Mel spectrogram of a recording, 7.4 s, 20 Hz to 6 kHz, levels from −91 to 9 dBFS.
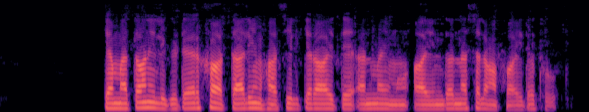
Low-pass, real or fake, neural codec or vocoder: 5.4 kHz; real; none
